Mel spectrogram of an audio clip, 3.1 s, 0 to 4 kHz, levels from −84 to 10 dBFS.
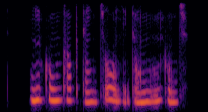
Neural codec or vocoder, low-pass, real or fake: autoencoder, 44.1 kHz, a latent of 192 numbers a frame, MeloTTS; 3.6 kHz; fake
